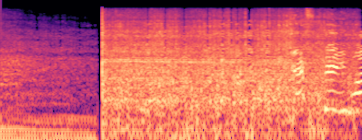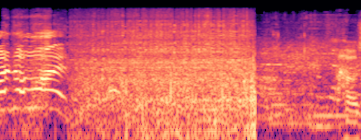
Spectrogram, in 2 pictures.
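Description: A young man shouts and talks excitedly over engine and wind noise.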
